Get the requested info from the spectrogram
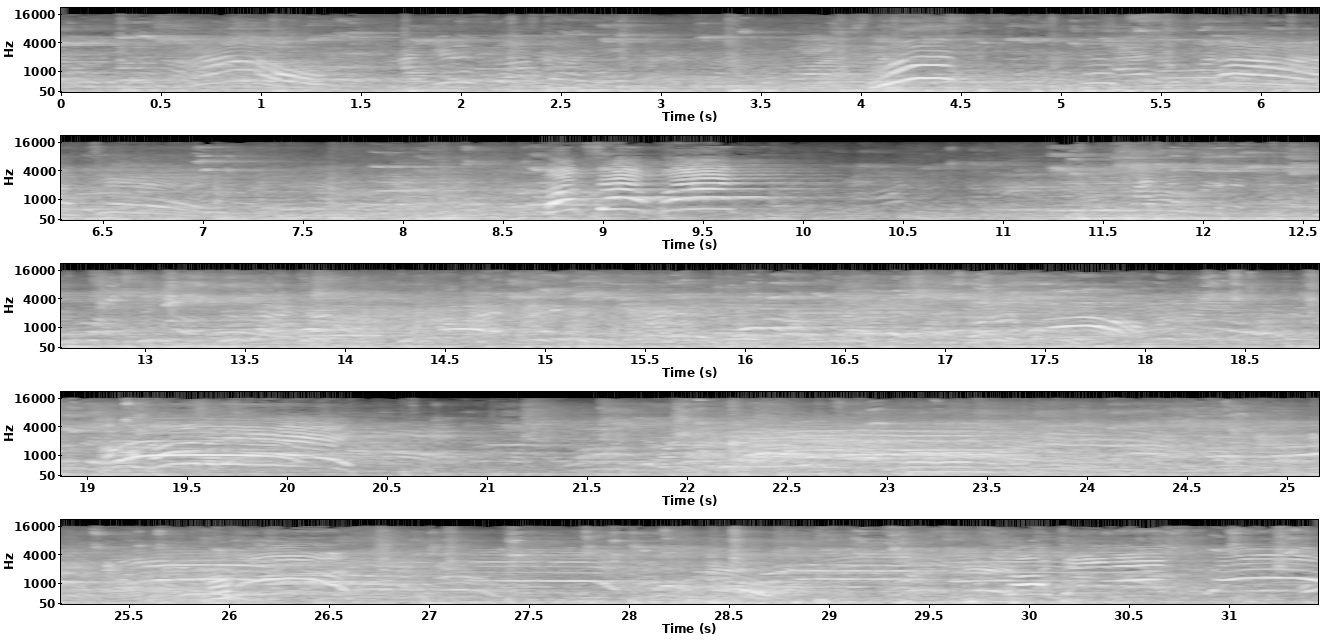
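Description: A basketball being dribbled on a hardwood gym floor, with frequent short high squeaks of sneakers on the court and the voices of players and spectators, echoing in a large gym.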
